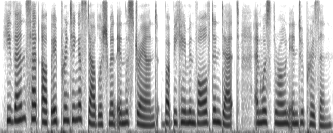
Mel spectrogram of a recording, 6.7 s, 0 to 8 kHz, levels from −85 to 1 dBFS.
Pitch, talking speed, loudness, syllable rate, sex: 235 Hz, 180 wpm, -17 LUFS, 4.8 syllables/s, female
